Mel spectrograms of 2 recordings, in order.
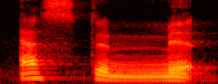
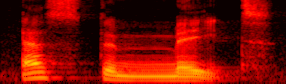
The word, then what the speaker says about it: estimate: Notice the last word here is pronounced estimate. As a verb, the same word is pronounced estimate.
